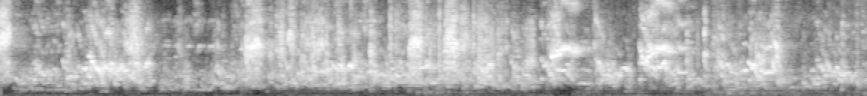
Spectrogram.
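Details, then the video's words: Budgerigars chirping in the morning: a dense, continuous chatter of squawky, warbling chirps overlapping throughout, several birds calling at once with no pauses. "Amazing budgies chirping sounds in the morning"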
